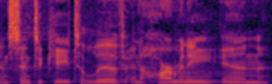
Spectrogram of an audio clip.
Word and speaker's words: Syntyche: Now, that's how I researched linguistically how to say their names. If you want to say it some other way, have at it. I'm fine with it. Rock on. But I'm going to go with Euodia and Syntyche.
